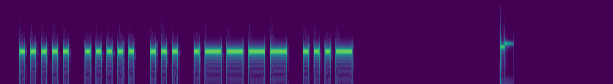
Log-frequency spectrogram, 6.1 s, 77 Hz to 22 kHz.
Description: Morse code, heard as a keyed tone, about 22 wpm, 700 Hz. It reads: 55S1V
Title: Five Challenging Letter-Number Combinations 22wpm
